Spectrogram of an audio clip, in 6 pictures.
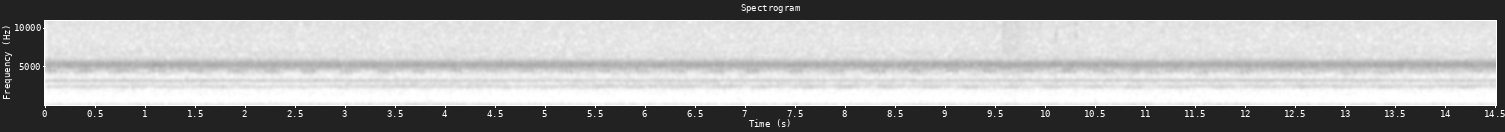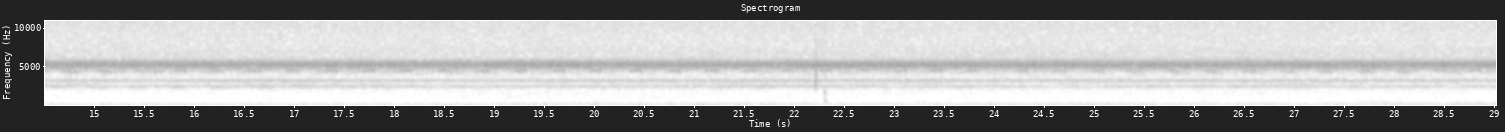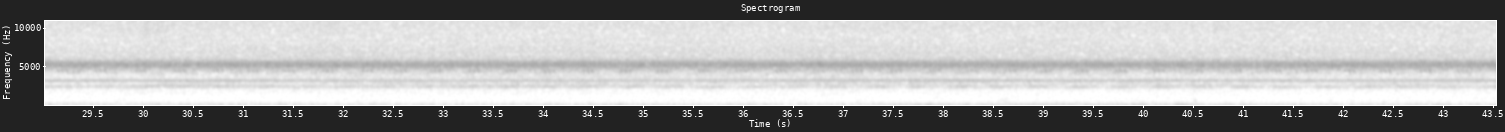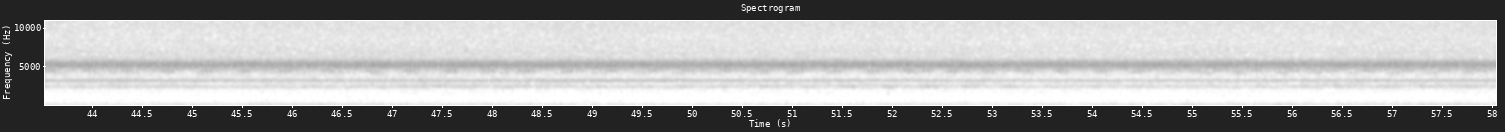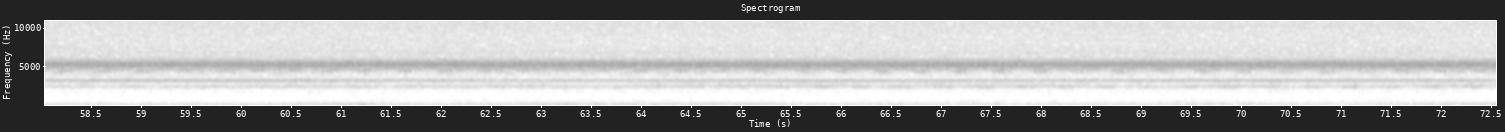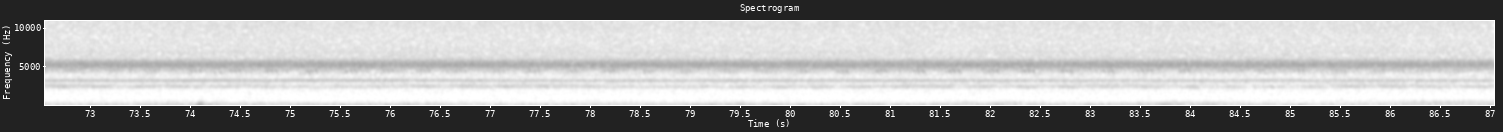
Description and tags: LR FRONT SUMMER EVE HUDSON CRICKETS
Summer evening in southern Quebec, Canada. This is the front pair of a 4channel recording made on an H2.
crickets, evening, summer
